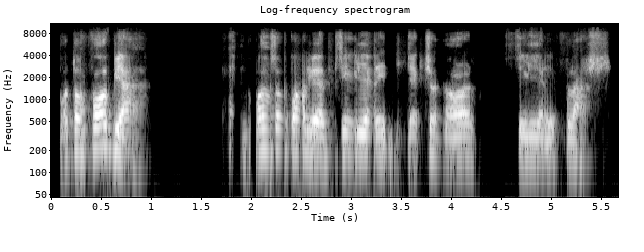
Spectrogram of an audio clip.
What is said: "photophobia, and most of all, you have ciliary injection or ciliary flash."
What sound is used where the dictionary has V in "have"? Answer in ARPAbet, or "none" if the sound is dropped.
B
